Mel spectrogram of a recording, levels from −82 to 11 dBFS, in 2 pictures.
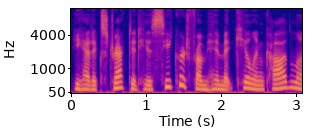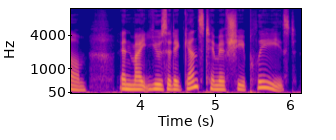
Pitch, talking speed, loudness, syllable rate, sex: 185 Hz, 175 wpm, -17 LUFS, 4.8 syllables/s, female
